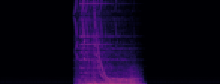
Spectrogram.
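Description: An electronic dartboard plays a short, falling electronic sound effect.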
